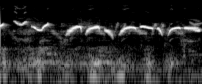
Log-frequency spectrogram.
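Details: Chinese hwamei, praised as a fine singer with no faults, delivering a run of loud, clear, arched whistled phrases, each lasting about a quarter second and following one another closely.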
